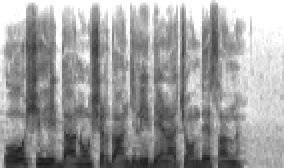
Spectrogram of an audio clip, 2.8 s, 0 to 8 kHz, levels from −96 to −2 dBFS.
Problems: background sounds at intervals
